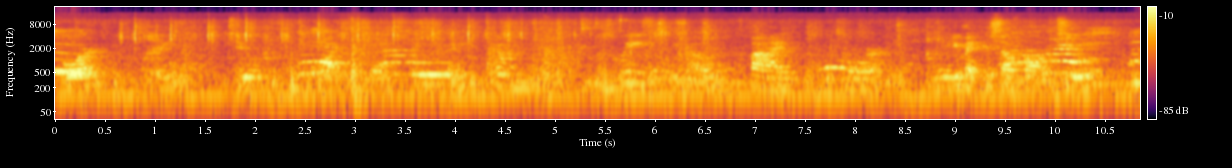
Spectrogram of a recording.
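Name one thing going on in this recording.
Young girls talk and call out.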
